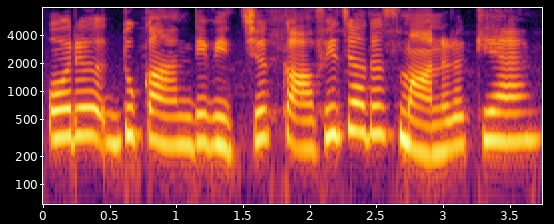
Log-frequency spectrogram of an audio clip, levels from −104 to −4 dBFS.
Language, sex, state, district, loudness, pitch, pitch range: Hindi, male, Punjab, Pathankot, -13 LUFS, 300 Hz, 270-325 Hz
